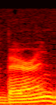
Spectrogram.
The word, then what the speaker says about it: Berin: My email is Berin, B-E-R-I-N. I know it's spelled a little bit different.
